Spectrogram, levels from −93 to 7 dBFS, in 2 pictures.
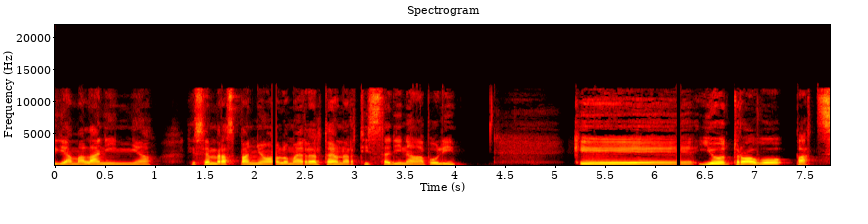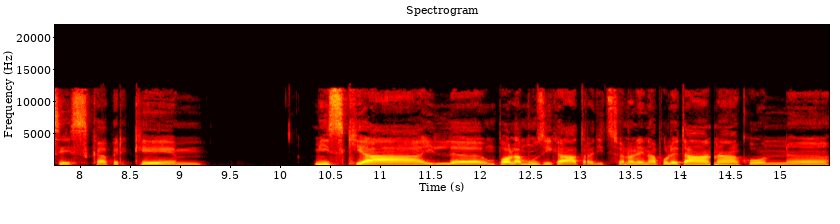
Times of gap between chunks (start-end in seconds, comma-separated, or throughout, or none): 2.16-2.21, 6.21-6.25, 10.25-10.30, 14.30-14.34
